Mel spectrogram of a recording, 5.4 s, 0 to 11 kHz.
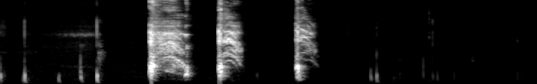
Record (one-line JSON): {"cough_length": "5.4 s", "cough_amplitude": 32768, "cough_signal_mean_std_ratio": 0.29, "survey_phase": "alpha (2021-03-01 to 2021-08-12)", "age": "45-64", "gender": "Female", "wearing_mask": "No", "symptom_abdominal_pain": true, "symptom_fatigue": true, "symptom_headache": true, "symptom_change_to_sense_of_smell_or_taste": true, "symptom_onset": "8 days", "smoker_status": "Never smoked", "respiratory_condition_asthma": false, "respiratory_condition_other": false, "recruitment_source": "Test and Trace", "submission_delay": "2 days", "covid_test_result": "Positive", "covid_test_method": "RT-qPCR", "covid_ct_value": 25.3, "covid_ct_gene": "ORF1ab gene"}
